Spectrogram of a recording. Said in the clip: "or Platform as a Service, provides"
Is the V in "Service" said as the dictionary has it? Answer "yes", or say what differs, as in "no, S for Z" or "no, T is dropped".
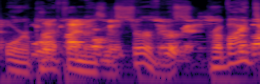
yes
